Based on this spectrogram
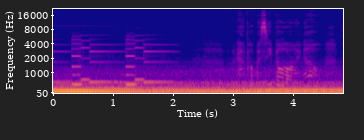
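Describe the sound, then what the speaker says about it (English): A loud, steady car engine rumble runs throughout, with a few brief tonal beeps early on and some faint higher noises near the end. "Sounds like an old beat up pickup truck"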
